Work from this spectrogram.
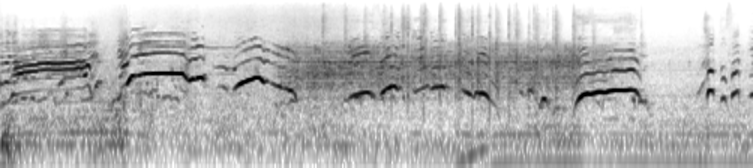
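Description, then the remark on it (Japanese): An amphibious bus that has been driving through forest splashes into Lake Yamanaka with a broad, rushing wash of water lasting several seconds, while a crowd of passengers shrieks and cheers excitedly throughout. “いや今ずっと森林のバスを運転してきて、はい、一気にこう山中湖の中に入っていく、はい、不思議な感覚ですね”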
